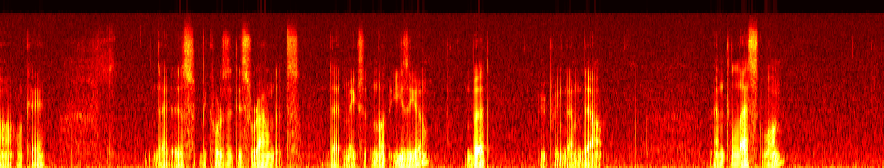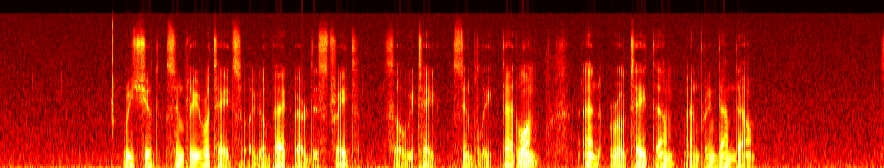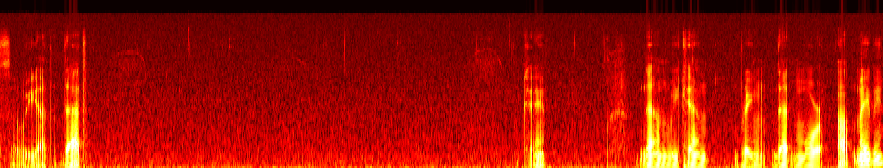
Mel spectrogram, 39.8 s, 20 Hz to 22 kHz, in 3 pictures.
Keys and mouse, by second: 1.8 KP_1, 3.4 a, 4.1 c, 7.0 click, 10.5 a, 13.2 ctrl+z, 14.2 a, 16.9 ctrl+z, 17.4 ctrl+z, 18.6 a, 19.7 v, 20.4 c, 21.3-23.0 drag, 22.1 r, 29.9-32.9 drag, 32.9 middle click, 35.1 KP_1, 36.3 a, 36.7 v, 38.2 a.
